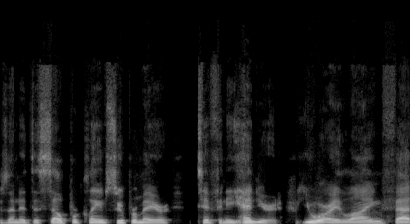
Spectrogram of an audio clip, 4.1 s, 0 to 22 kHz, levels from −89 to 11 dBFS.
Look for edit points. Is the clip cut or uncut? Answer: cut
